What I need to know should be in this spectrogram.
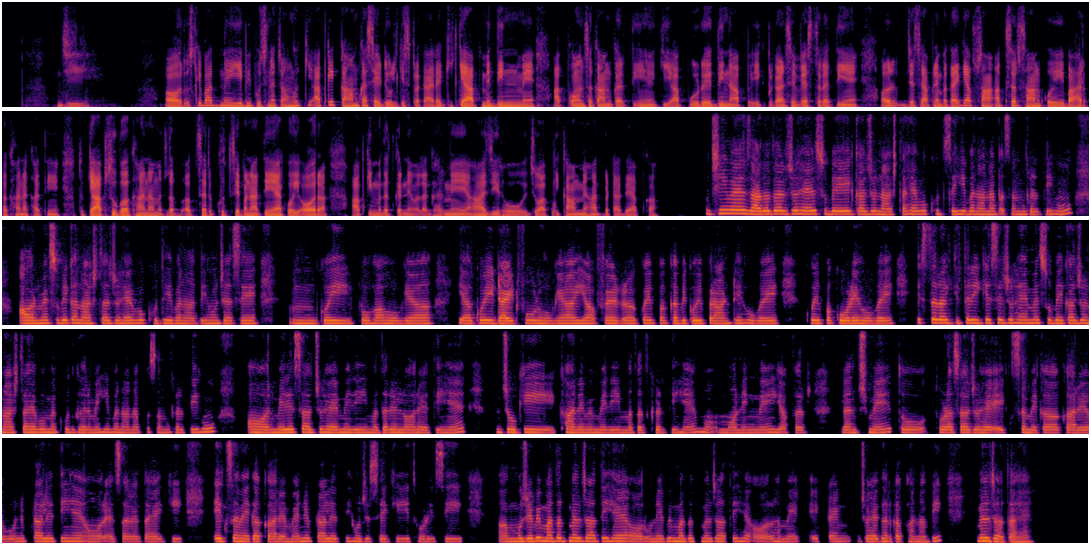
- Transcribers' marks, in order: in English: "शेड्यूल"; in English: "डाइट फूड"; in English: "मदर इन लॉ"; in English: "मॉर्निंग"; in English: "लंच"; in English: "टाइम"
- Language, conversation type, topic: Hindi, advice, काम की व्यस्तता के कारण आप अस्वस्थ भोजन क्यों कर लेते हैं?
- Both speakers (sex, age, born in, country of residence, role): female, 30-34, India, India, user; male, 18-19, India, India, advisor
